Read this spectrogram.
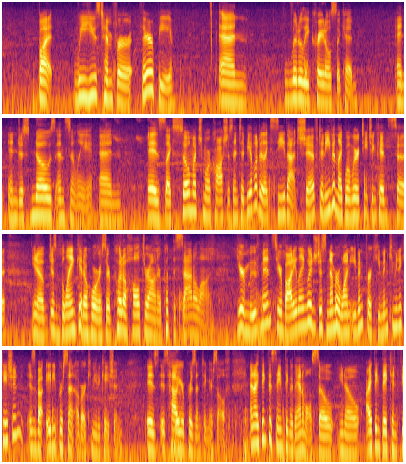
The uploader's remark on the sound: Recorded on the beach in Surfside, Florida on Earth Day.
